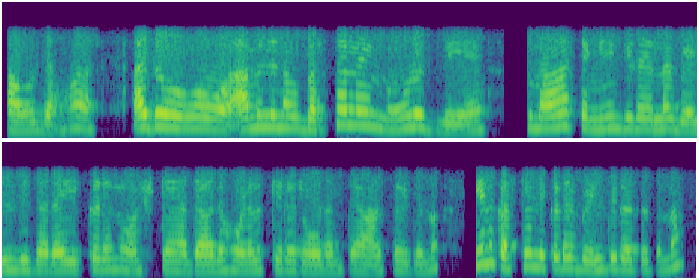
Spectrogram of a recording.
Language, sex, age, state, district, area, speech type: Kannada, female, 30-45, Karnataka, Chitradurga, urban, conversation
